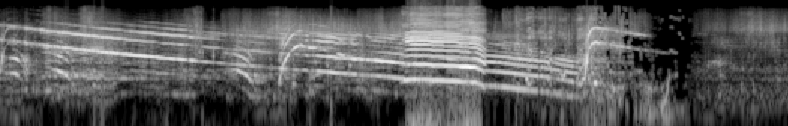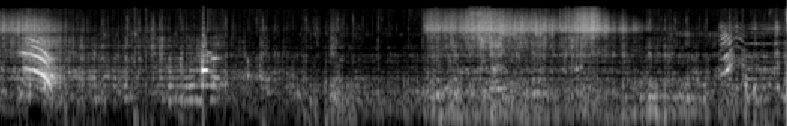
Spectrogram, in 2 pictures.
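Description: Cartoon sound effects of exploding wooden log creatures. Several falling whistles overlap through the first eight seconds, with a warbling whistle and a burst about six seconds in. After that come softer short falling whistles, a click and high fizzing hiss, with a near-silent gap in between.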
